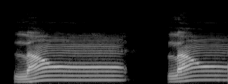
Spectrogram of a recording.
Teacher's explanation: তানবিনের পরে ইউ মিনের চারটি অক্ষরের মধ্যে ওয়াও এসছে, তাই না? তানবিনকে ওয়াও এর সাথে মিলিয়ে একালিপ গণনা সহ পড়তে হবে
